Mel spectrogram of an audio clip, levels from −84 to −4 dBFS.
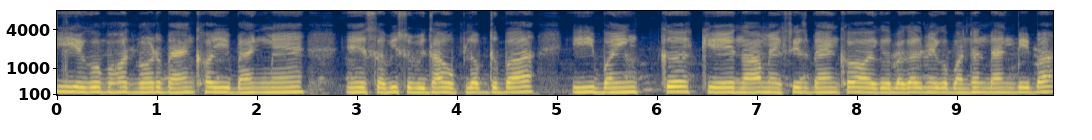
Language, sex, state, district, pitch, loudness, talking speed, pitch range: Bhojpuri, male, Uttar Pradesh, Gorakhpur, 165 Hz, -13 LUFS, 175 wpm, 160-170 Hz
